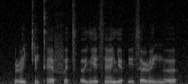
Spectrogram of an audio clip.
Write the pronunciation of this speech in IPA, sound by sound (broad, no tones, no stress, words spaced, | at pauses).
ɭə̃ cə̃kʼɛ fɘt͡sʼə lʲɛ̃sɛ̃ lʲɐʔẽsə ɭẽŋə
